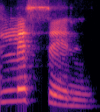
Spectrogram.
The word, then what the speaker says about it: listen: Another example is the word listen. A lot of people pronounce the word as listening. Some would even say listen. No, the letter T in the word is silent.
